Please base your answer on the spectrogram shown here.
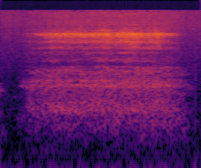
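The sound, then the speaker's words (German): A deep, slow breath is drawn in during a guided meditation. The inhalation is a steady, airy rush that lasts about two seconds at an even loudness, with no talking. “Atme tief ein”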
